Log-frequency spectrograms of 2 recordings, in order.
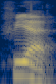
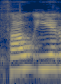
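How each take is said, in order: First: It begins with a plain 'f' sound. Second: It begins with the full letter name 'fow'. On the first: The speaker calls it right. "আমি কি বলেছি? ফিয়ার" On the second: The speaker calls it wrong. "এখানে কি আমি ফাউ ইয়ার বলেছি? না"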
